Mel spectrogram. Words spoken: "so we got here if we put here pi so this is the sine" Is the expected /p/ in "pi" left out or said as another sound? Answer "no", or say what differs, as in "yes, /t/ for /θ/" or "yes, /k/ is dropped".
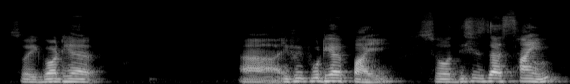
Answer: no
